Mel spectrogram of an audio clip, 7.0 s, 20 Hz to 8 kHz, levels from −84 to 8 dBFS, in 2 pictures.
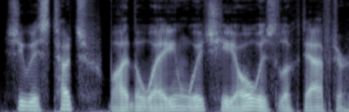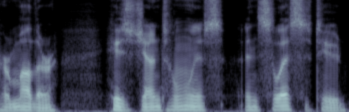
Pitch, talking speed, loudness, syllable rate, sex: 85 Hz, 155 wpm, -19 LUFS, 4.8 syllables/s, male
